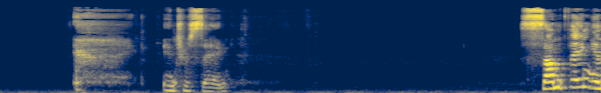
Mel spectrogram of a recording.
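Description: A woman speaks calmly and close to a microphone, with pauses.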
